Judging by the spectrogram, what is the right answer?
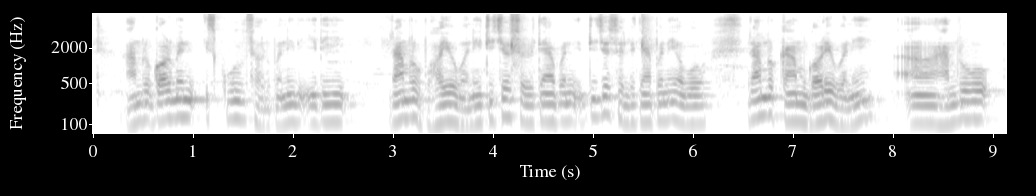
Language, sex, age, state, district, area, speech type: Nepali, male, 18-30, West Bengal, Kalimpong, rural, spontaneous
